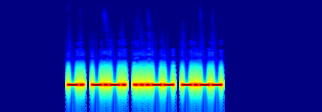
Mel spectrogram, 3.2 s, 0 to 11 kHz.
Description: Morse code, heard as a keyed tone, about 40 wpm, 700 Hz. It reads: NC3Y
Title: Call Signs Repeated 3x - 40wpm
